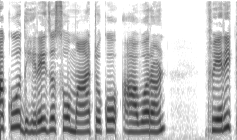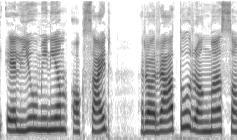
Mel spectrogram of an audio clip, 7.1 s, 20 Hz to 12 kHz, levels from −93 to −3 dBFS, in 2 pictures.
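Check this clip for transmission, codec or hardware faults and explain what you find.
No faults can be heard anywhere in the recording.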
